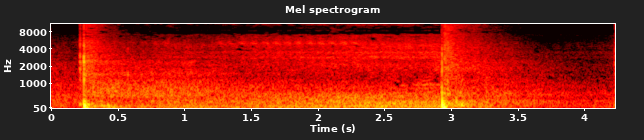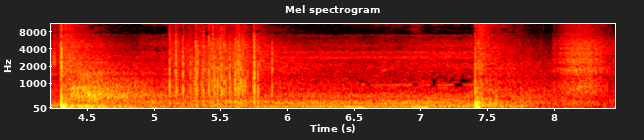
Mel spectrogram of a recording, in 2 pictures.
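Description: Aerial fireworks bursting: four sharp booms a few seconds apart, the third followed by about two seconds of crackling.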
